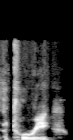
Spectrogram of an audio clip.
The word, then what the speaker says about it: @URI: I believe the pronunciation is Aturi, which is just delightful.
